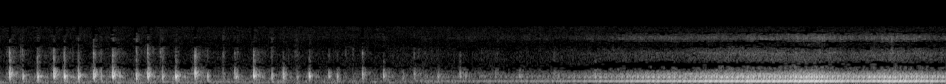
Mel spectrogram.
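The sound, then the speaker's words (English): A car engine chugs with a rapid, uneven knocking at first, then settles into a steady, rising drone as the car drives on in heavy traffic, fairly loud with no voices. “keep your eyes on the road. Traffic's awfully heavy.”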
